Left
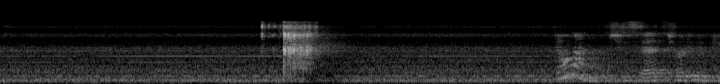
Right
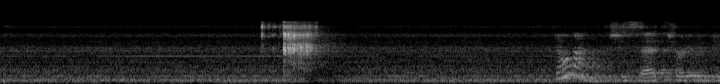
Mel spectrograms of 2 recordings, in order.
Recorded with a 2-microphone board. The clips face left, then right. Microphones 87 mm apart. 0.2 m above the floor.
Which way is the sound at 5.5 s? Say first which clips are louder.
Right 1 dB; 30° right (ahead or behind).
